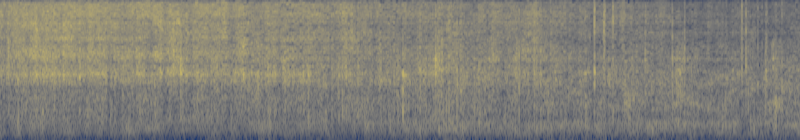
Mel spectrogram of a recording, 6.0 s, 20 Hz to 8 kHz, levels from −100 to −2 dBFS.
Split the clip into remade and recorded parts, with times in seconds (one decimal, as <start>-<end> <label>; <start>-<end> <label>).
0.0-6.0 remade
